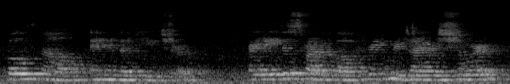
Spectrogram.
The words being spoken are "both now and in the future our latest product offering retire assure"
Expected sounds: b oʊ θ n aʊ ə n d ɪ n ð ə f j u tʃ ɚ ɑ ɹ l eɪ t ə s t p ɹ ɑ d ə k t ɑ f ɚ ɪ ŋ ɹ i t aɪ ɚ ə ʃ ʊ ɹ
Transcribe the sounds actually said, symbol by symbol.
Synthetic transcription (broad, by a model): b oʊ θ n aʊ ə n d ɪ n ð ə f j u tʃ ɚ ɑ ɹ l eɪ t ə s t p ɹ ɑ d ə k ɑ f ɚ ɪ ŋ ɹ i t aɪ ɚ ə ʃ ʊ ɹ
